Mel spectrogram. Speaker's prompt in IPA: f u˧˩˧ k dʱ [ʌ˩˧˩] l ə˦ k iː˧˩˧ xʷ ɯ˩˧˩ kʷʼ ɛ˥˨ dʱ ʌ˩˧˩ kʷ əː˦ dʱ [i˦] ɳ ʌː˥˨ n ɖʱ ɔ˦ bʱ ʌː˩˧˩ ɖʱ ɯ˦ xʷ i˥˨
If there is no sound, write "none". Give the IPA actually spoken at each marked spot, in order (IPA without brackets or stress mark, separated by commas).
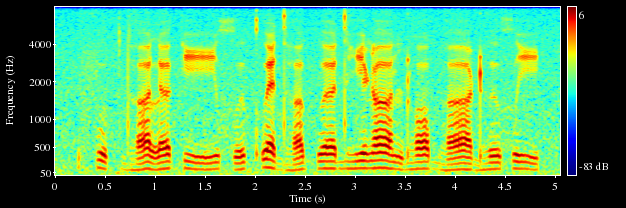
ʌ˩˧˩, i˦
